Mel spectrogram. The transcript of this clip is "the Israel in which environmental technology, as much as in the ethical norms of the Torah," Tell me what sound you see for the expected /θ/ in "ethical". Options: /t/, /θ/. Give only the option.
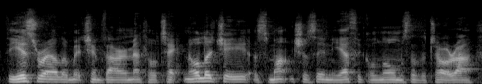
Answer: /θ/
